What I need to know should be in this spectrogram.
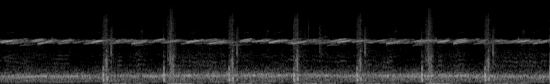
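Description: Footsteps walk steadily on hard ground.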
